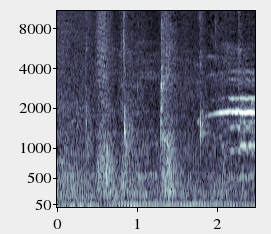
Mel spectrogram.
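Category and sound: animal, horse neighing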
